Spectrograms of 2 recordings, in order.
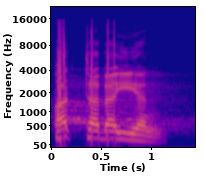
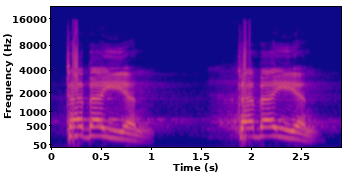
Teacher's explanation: الدال والتاء والطاء لو تذكرون كانوا جميعا من مخرج واحد، ولكن التاء همس والدال جهر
